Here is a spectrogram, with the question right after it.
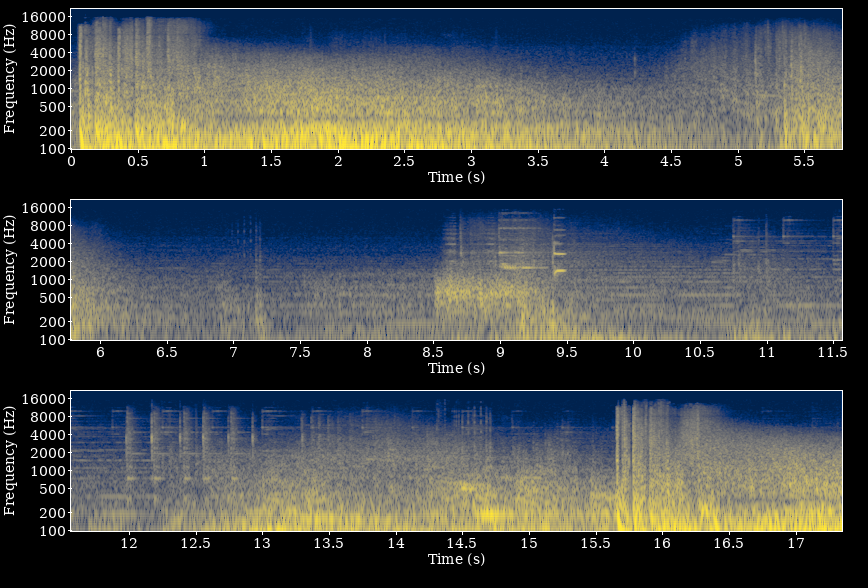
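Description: Warship gun salvos boom in World of Warships Legends, several loud, heavy blasts with rolling tails spaced a few seconds apart and near together.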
